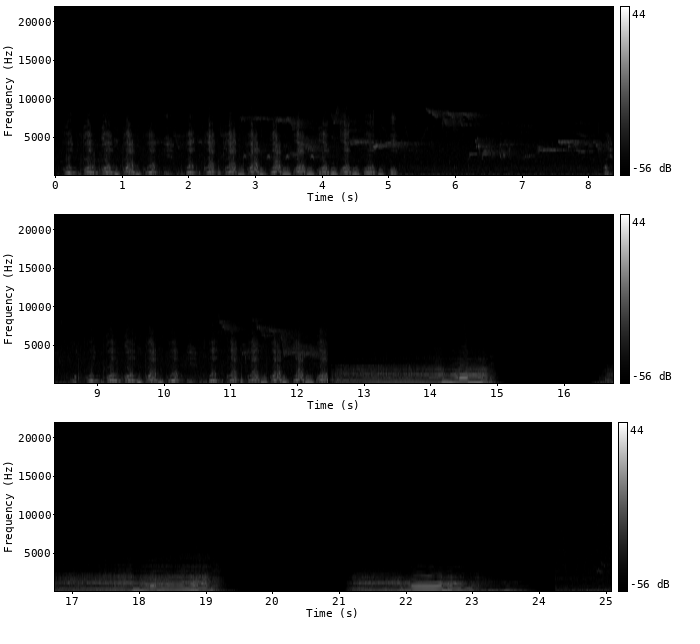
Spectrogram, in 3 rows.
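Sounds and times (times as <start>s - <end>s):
gorilla grunting rhythmically: 0.0s - 5.1s, 8.6s - 12.5s
bird chirps: 9.8s - 12.5s
cow mooing: 12.5s - 15.0s, 16.5s - 19.3s, 21.1s - 23.9s.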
